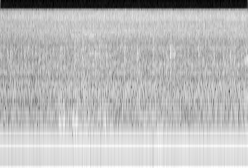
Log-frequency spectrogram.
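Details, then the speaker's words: Tracheostomy suctioning demonstration: suction turned on and checked for proper function by suctioning a small amount of sterile saline from the basin, giving a steady low motor hum with faint gurgling. "next you should turn on the suction and verify that the equipment is functioning properly by suctioning a small amount of sterile saline from the basin will turn it on"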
